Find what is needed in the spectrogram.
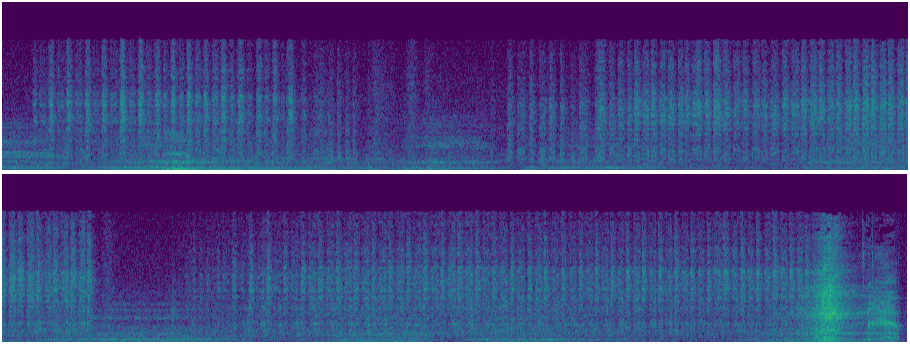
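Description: Promarker alcohol marker's chisel nib rubbing on colouring-book paper in a steady run of quick, short strokes as it fills in a solid area of colour. A brief louder sound near the end.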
